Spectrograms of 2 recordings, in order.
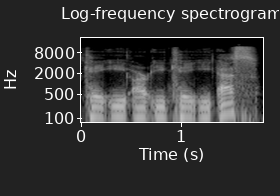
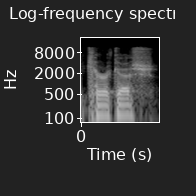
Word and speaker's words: Kerekes: You can find me on LinkedIn, Kerekes, Kerekes. It's actually Kerekesh. It's like the H is silent. It's so silent it's not even there.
